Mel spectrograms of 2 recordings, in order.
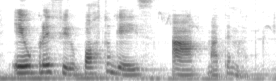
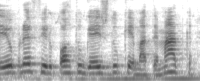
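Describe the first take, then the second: First: Said in the usual way. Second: Fast, offhand wrong sentence; wrong version. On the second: Shown as a demonstration. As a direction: toss off the mistake quickly. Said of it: "Em vez de você dizer".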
